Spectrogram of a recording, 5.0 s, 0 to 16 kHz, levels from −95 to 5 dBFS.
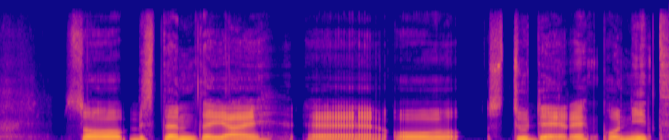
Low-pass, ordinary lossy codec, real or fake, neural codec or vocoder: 14.4 kHz; none; fake; vocoder, 44.1 kHz, 128 mel bands every 512 samples, BigVGAN v2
